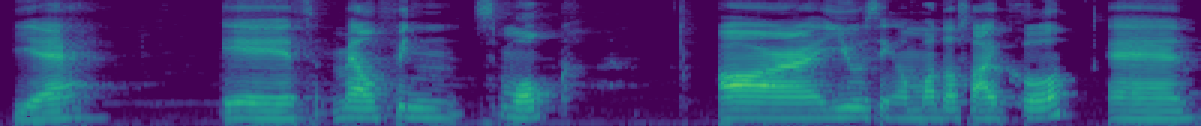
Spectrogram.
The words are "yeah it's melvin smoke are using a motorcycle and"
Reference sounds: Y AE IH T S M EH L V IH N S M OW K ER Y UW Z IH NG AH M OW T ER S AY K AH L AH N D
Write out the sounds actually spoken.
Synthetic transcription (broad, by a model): Y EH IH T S M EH L F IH N S M OW K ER Y UW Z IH NG AH M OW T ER S AY K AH L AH N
